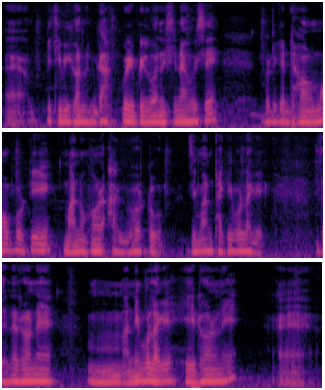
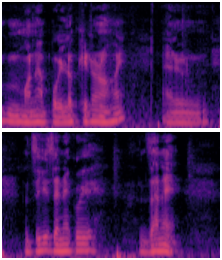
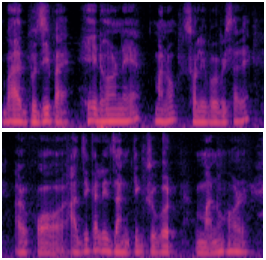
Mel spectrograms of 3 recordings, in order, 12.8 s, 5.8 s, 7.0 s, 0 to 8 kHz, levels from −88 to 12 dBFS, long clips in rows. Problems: none marked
